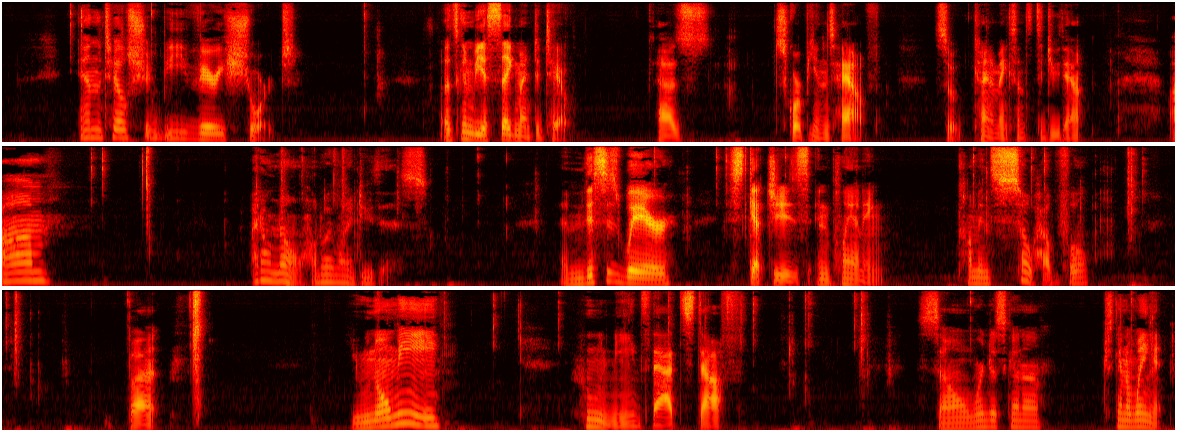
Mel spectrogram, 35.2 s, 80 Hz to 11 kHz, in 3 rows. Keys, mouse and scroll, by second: 0.8 right click, 1.6-3.8 ctrl+drag, 12.7 right click, 13.5 middle click, 14.0 middle click, 14.8 shift+right click, 16.6-18.5 ctrl+drag, 18.9 ctrl+right click, 19.6-21.7 ctrl+drag, 22.1 right click, 22.8 scroll up 1, 23.2 shift+click, 23.8 shift+scroll up 1, 24.8-27.4 ctrl+drag, 27.9 ctrl+click, 29.1-30.4 middle drag, 30.9 right click, 31.6 shift+middle click, 33.2-35.0 ctrl+drag.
